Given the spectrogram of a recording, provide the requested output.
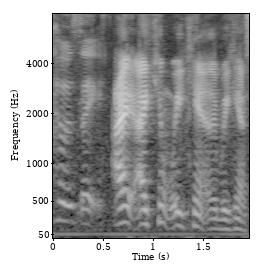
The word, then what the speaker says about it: Jose: it's Jose. I can't. We can't say brand name. Oh, everybody knows Okay, it's okay. tequila, but only one brand. It rhymes with Mose.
